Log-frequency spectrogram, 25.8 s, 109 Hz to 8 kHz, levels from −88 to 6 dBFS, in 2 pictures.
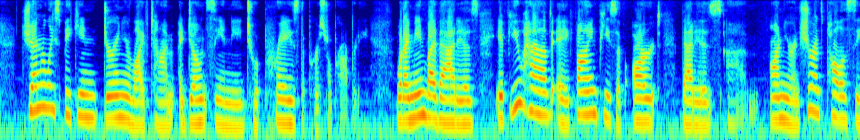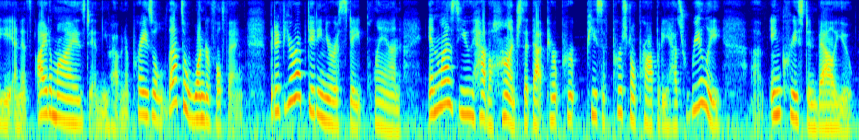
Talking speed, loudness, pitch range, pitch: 170 wpm, -24 LUFS, 175-235 Hz, 200 Hz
